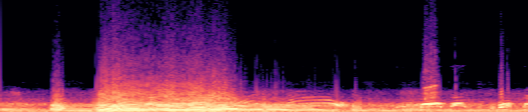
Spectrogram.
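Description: A motorcycle engine revs hard, rising and falling in pitch close by.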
